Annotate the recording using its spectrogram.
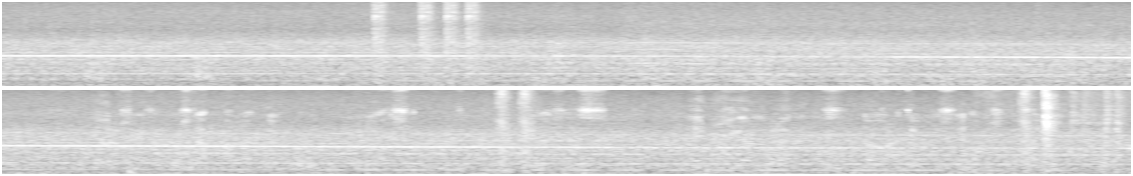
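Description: Train wheels rumble steadily on the rails.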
